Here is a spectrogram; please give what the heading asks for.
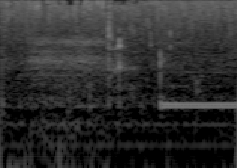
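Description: A telephone keypad tone beeps on partway through and holds steadily to the end, clear, as someone phones a friend for help, after a stretch of low background rumble and faint clatter.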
